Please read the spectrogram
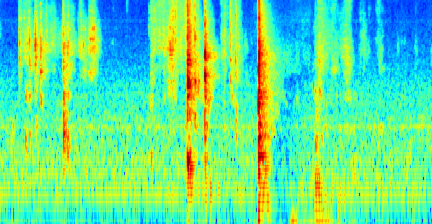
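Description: Football trading cards being handled: cards slid off a stack and set down on the table, with several short scrapes and clicks, the sharpest a bit past halfway.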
